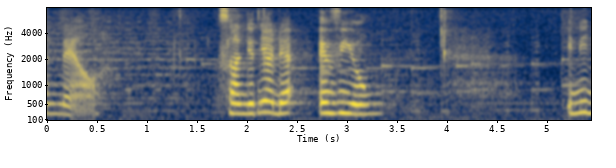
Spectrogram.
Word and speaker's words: Chanel: zul zul Lalu ada channel ini pasti Kalian sering banget ngeliat karena ini adalah sebuah brand terkenal Brandon lari Perancis jadi bacanya bukan channel Hai channel tapi benar Chanel Hai sanel selanjutnya ada Evi Um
